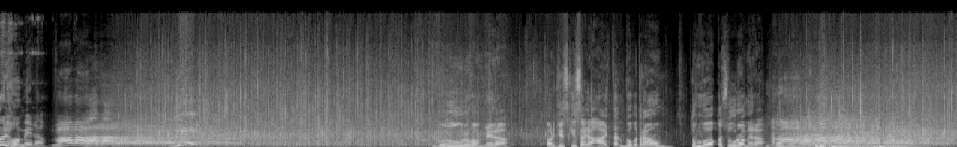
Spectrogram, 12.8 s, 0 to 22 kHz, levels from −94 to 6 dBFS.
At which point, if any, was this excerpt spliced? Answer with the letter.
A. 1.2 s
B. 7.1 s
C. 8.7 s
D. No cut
D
